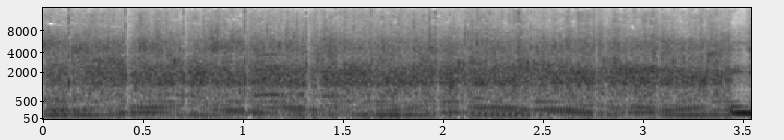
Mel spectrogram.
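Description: An audience applauds the Lord and its first missionary of the 21st century in a steady, loud wash of clapping that fills the whole clip, with a low sustained tone and faint murmurs underneath.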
